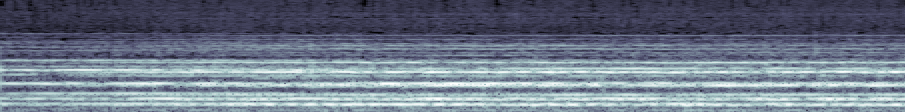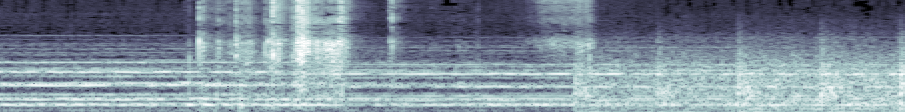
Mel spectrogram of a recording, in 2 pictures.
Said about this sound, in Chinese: 突然，我听到一阵洗扑克牌的声音，哗啦哗啦的很响，在东屋。这深更半夜的，彭老太太在跟谁玩牌呢？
